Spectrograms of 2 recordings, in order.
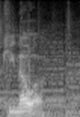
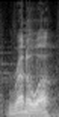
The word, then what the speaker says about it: Rinoa: is Kai sis hi sis yeah and that's ki Noah well I would never get my love-interest name wrong rinoa who's that oh that's my dog Angelo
